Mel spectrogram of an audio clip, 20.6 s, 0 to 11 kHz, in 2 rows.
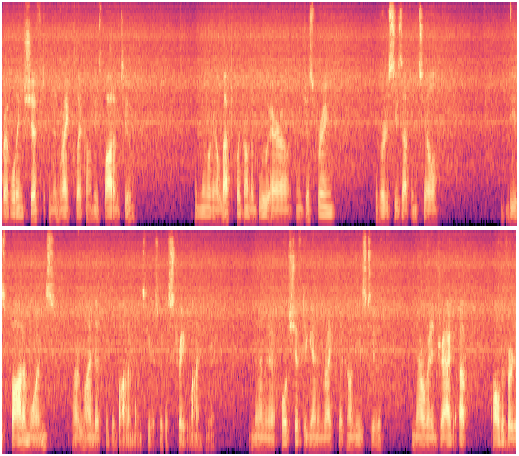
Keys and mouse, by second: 1.2-4.8 middle drag, 5.1 click.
